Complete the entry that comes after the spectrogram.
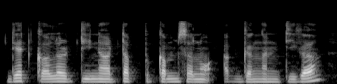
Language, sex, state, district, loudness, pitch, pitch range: Wancho, male, Arunachal Pradesh, Longding, -20 LUFS, 130 Hz, 125-140 Hz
